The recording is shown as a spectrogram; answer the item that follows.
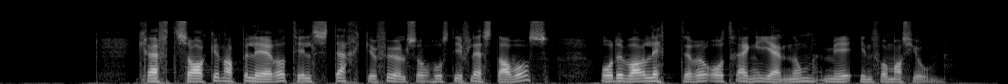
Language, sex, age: Norwegian, male, 54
